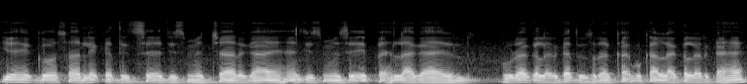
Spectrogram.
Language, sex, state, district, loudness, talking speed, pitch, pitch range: Hindi, male, Bihar, West Champaran, -12 LUFS, 175 wpm, 100 Hz, 100-105 Hz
